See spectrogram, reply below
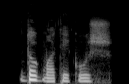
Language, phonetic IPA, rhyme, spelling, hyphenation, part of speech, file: Hungarian, [ˈdoɡmɒtikuʃ], -uʃ, dogmatikus, dog‧ma‧ti‧kus, adjective / noun, Hu-dogmatikus.ogg
- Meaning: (adjective) dogmatic, dogmatical; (noun) dogmatist, dogmatician, dogmatic (one of an ancient sect of physicians who went by general principles; opposed to the empiric)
